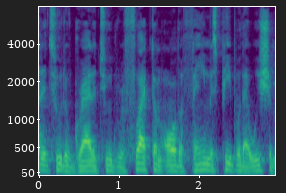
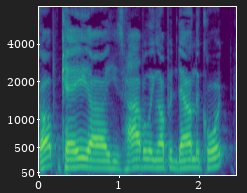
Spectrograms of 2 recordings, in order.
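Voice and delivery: mock announcer; 9 semitones higher, 6 dB louder than usual. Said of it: "They'd be like".

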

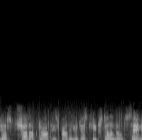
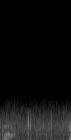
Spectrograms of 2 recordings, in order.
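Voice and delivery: trailing off into a whisper; a breath of a word; hushed whisper; 14 dB quieter than usual. Acted. Frightened at the well at night.

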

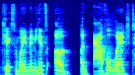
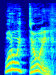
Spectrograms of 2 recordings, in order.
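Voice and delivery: high, loud mock-panicked yell; retold yell; 10 semitones higher, 5 dB louder than usual. Gene, terrified, yells at Suge, retold mock yell. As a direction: yell it at your partner, pitched up. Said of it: "he yells at Suge".

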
